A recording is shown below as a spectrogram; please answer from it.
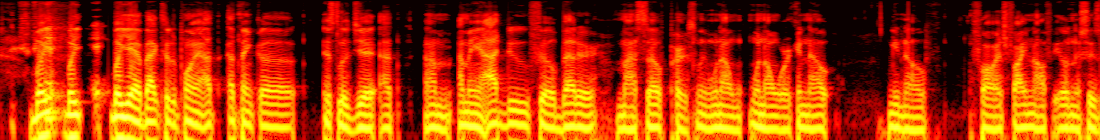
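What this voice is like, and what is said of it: Slightly hoarse voice. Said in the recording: “You can hear it in my voice. I'm a little, little hoarse today.”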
